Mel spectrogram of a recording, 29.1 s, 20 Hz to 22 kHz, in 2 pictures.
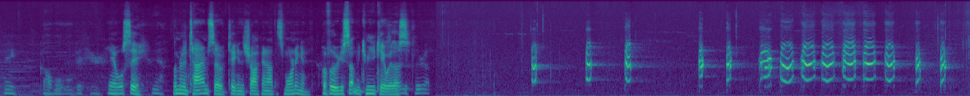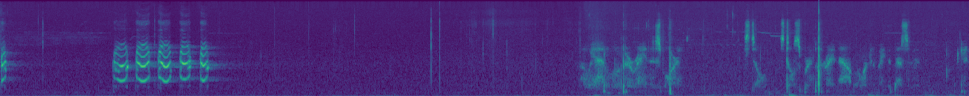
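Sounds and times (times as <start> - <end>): turkey hen yelping and clucking: 8.0 - 9.8, 10.5 - 14.8, 16.2 - 18.0.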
